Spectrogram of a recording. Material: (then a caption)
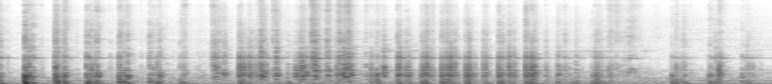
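Rubber. A full-size, hollow, inflated rubber basketball with a checkered pattern is held in both hands and tapped fast with the fingertips. The result is a rapid, uneven patter of short, dull, low thumps that die away almost at once, with a faint steady tone underneath.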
